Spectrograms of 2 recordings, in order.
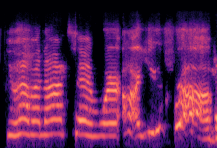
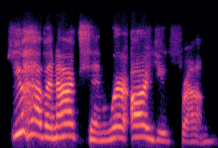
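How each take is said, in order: First: High, loud mock-curious question; playful imitation of a nosy stranger, pitched high; teasing comeback. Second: Lightly voiced curious stranger, raised at the start; a touch of pointed curiosity, settling on the question; nosy stranger. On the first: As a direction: throw the question back, hammed up. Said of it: "a way to get back at people". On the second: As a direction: imitate someone stopping you to ask. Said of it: "people will stop me solid and say".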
